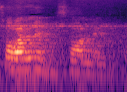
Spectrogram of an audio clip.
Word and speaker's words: solemn: Solemn वो N pronounce silent.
